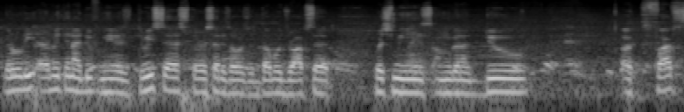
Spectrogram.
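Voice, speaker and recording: A medium-pitched Nigerian man, a fitness vlogger, chats casually to the camera in the middle of his workout, using English as a second language with a Nigerian accent. He's slangy and jokey, occasionally profane. His clip-on body mic picks up gym chatter in the busy indoor gym.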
